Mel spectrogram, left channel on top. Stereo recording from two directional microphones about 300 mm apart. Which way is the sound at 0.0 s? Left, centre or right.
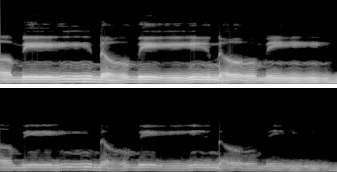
Right.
